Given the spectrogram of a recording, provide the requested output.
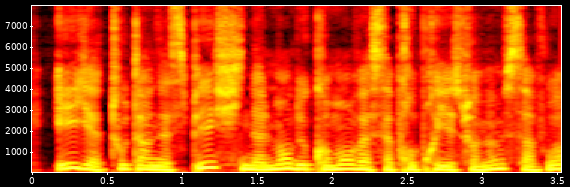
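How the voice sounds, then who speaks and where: A woman speaks at a fairly quick pace in a fairly low pitch with ordinary pitch variation, the sound dry and close with no echo. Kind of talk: educational podcast interview. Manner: hesitant, with fillers.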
